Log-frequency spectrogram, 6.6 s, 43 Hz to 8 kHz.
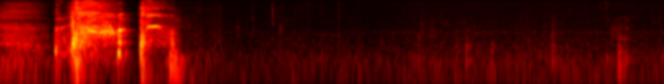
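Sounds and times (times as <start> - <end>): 
person coughing: 0.5 - 1.9.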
